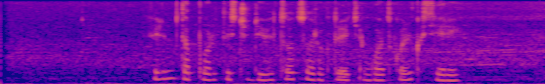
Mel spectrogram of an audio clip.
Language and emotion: Russian, neutral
